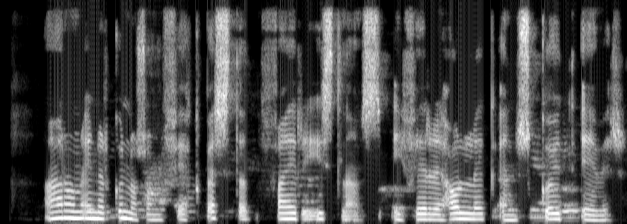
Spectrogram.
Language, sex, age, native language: Icelandic, female, 20-29, Icelandic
